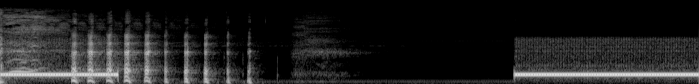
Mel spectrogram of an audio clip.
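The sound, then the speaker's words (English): A steady telephone dial tone, then a quick run of about a dozen evenly spaced dialing pulses fading out, a short hiss of static, and a loud steady tone returning to the end, as radio station Energy 106 phones a listener. “… calling from Energy 106.”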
